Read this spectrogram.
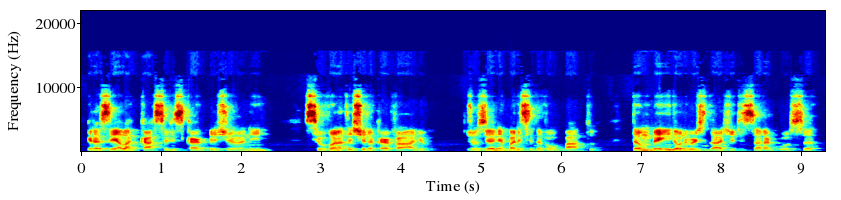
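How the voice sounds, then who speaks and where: A man presenting at an online academic event, reading out award certificates in a formal, steady listing manner. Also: fairly low pitch, echoey room. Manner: steady listing of titles and names.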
